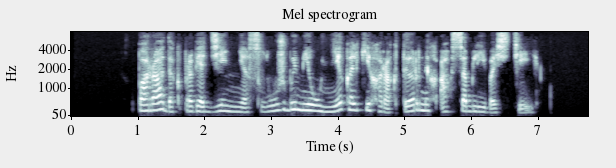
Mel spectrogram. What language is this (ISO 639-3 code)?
bel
